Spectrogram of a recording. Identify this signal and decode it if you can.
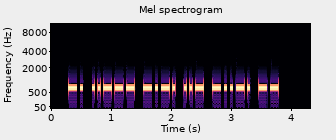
Morse code, heard as a keyed tone, about 25 wpm, 700 Hz. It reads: N2CU/M
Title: K1USN SST QSO Practice - 25wpm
